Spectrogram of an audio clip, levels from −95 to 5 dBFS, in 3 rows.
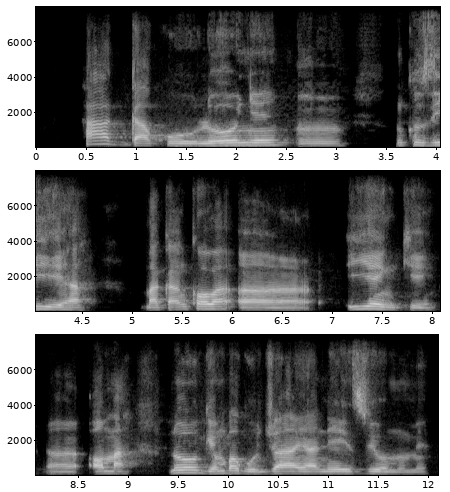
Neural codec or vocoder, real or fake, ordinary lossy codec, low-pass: none; real; Opus, 16 kbps; 7.2 kHz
